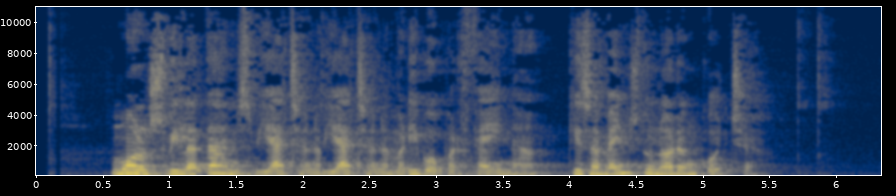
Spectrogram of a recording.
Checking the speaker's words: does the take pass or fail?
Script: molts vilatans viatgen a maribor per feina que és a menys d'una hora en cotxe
fail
